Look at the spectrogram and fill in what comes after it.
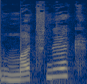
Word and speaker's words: Muchnick: I'm going to ask you again, Larissa, your last name is pronounced Muchnick.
